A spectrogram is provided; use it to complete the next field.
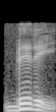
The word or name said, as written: biddy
